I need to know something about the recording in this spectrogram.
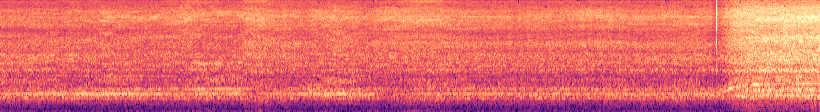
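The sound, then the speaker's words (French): A hair dryer runs steadily, a loud continuous whir with a tonal hum, shifting slightly in pitch near the end as its setting changes. No one speaks. “Pluie de magne, de rouleau, qui s'exténue en celui d'un sèche-cheveux.”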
